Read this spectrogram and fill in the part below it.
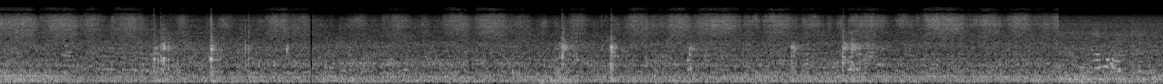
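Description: Meat sizzles in a hot wok.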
